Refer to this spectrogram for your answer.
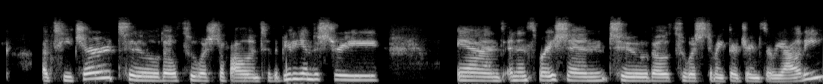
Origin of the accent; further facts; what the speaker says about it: Washington, District of Columbia, United States; moved away as an adult; also born or lived in San Francisco Bay Area; now in San Francisco, United States; I'm originally from Washington, D.C., but I've been living in the Bay Area since 2015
